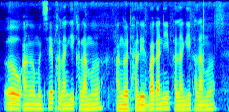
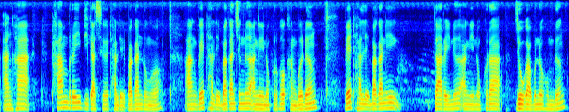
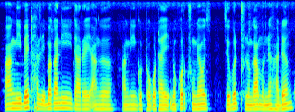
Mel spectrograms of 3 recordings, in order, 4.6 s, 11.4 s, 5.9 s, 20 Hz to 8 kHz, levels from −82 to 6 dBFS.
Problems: background sounds at intervals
